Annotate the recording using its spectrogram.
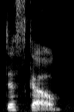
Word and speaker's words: DSCO: And they do confirm that it's pronounced DSCO in their email.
